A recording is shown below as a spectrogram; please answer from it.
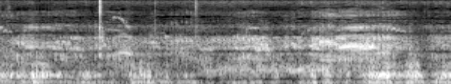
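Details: A huge flock of Demoiselle Cranes, thousands of birds flying, walking and feeding in a field in India, makes a dense rolling chorus of overlapping croaking calls, with brighter rattling notes swelling near the end.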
